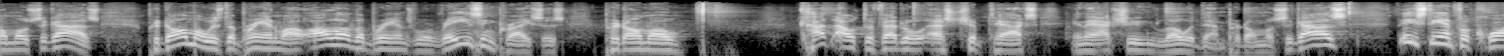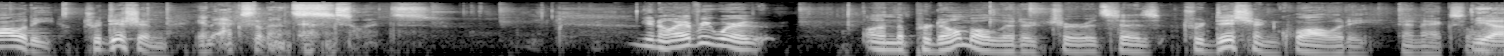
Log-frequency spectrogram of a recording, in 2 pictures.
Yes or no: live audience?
yes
